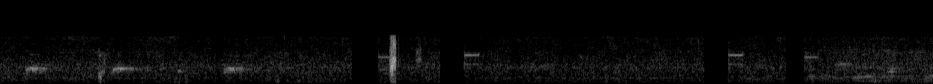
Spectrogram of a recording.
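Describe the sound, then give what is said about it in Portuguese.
Telephone keypad tones sound while a phone call is being transferred: a few brief beeps on a quiet, narrow phone line, with short gaps of silence between them. “Deixa eu tô tentando transferir a ligação, não tá aí?”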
